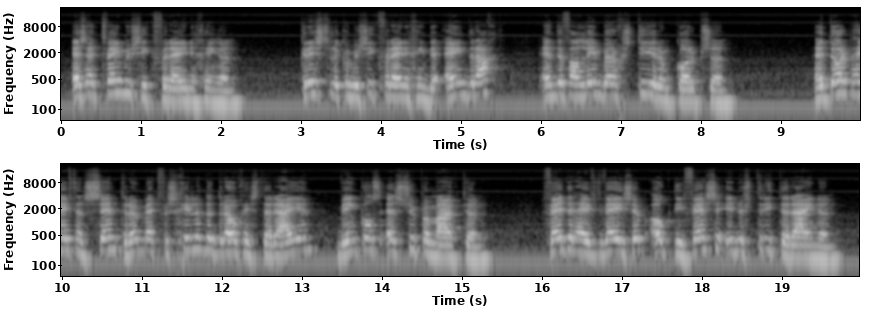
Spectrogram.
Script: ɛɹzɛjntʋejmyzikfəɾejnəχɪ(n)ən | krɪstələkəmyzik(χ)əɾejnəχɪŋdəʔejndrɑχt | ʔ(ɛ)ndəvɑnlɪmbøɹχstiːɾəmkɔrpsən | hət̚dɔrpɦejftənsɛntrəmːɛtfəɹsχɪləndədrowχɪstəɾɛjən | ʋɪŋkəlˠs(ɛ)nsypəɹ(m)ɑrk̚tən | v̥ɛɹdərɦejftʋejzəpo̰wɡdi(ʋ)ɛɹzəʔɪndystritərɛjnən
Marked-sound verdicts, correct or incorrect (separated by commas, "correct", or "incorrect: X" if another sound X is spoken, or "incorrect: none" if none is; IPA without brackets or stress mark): incorrect: ŋ, incorrect: f, correct, correct, correct, incorrect: v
